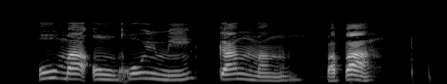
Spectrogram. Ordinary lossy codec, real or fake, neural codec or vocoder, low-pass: AAC, 64 kbps; real; none; 7.2 kHz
